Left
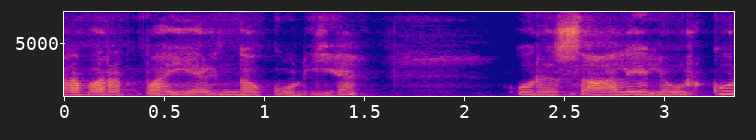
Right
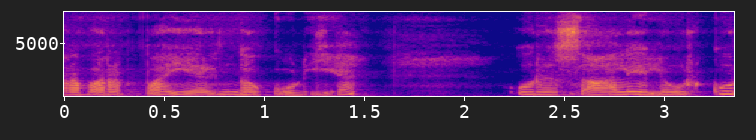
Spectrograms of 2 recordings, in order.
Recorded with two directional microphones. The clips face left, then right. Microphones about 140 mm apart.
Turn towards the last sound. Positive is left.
turn(degrees=-5)  # may be behind; listen again after turning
